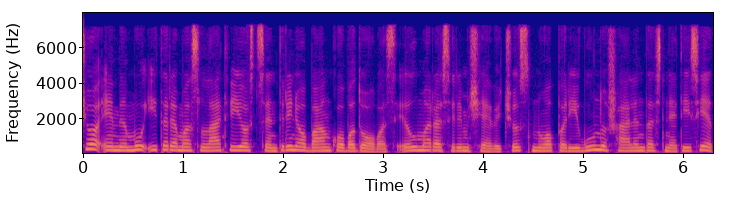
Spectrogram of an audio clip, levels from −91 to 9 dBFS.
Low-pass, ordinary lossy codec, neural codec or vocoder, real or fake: 7.2 kHz; MP3, 64 kbps; codec, 16 kHz, 4.8 kbps, FACodec; fake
